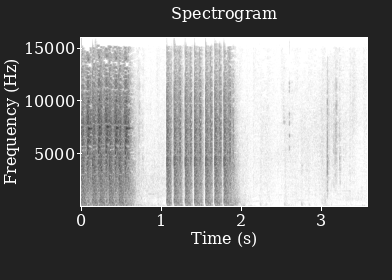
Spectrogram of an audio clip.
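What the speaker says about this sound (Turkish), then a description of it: "Beyler bunlar bize mi sıkıyor dümdüz?" Loud automatic gunfire in PUBG Mobile: a long rapid burst, a short pause, then a second burst of about eight sharp shots, followed by fainter scattered distant shots.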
